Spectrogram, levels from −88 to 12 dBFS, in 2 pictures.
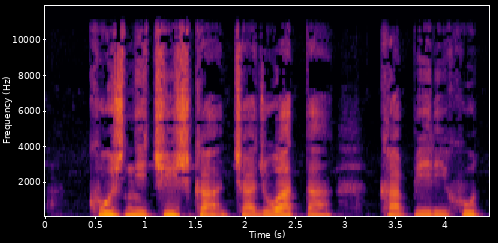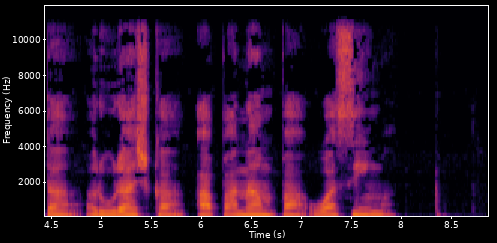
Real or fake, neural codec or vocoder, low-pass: real; none; 10.8 kHz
